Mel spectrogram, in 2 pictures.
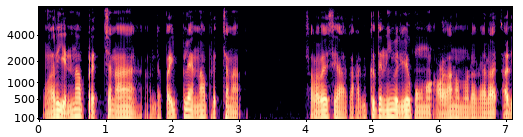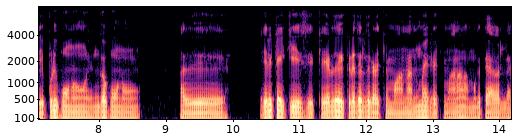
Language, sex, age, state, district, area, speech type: Tamil, male, 18-30, Tamil Nadu, Thanjavur, rural, spontaneous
